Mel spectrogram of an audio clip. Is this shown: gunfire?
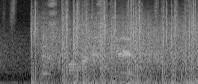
yes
